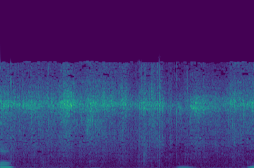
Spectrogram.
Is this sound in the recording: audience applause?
no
